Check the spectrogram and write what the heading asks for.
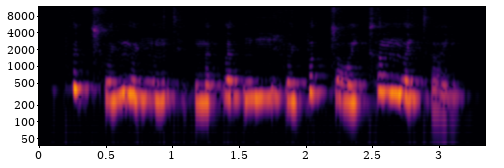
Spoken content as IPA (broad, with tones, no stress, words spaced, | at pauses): pʰɵ˥t̚t͡sʰɵ˨˥ɥ n̪ɵ˨˧ɥŋɐ˨˥ŋt̪ʰɪ˨k̚ n̪ɐ˨˥t̚lɐ˧k̚ŋiː˧ hɵ˨˧ɥpɐ˥k̚sɔː˨˧j kʰɐ˥m ŋɐ˧j t̪ʰɐ˨˩j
